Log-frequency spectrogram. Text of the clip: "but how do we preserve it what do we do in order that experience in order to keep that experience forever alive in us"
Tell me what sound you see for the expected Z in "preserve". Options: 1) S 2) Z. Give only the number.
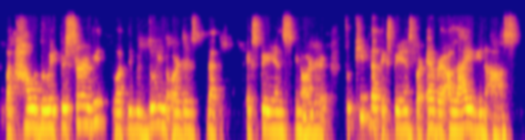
1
